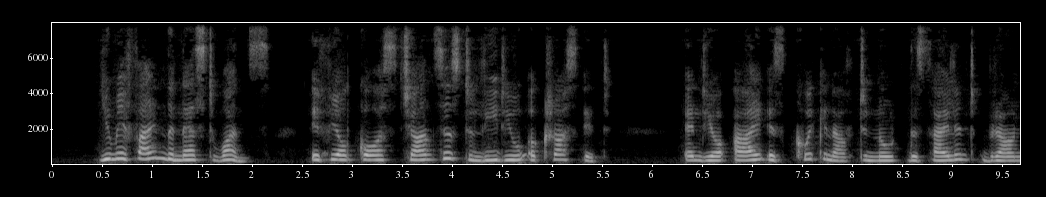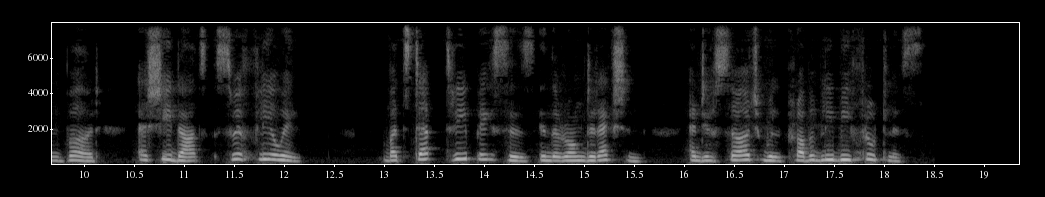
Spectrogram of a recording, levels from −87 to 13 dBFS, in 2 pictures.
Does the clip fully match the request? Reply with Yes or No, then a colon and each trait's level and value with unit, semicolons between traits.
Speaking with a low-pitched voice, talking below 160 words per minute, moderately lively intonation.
No: very high, 250 Hz; average, 145 wpm; average, 3.4 semitones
